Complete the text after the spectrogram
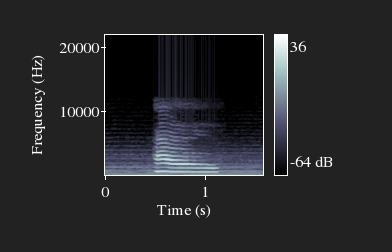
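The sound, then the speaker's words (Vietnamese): A black cat gives a single clear, drawn-out meow of about half a second that starts bright and slides slightly lower, over a faint steady low hum. “Lúc này, con mèo đen kia ở phía trước giục.”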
